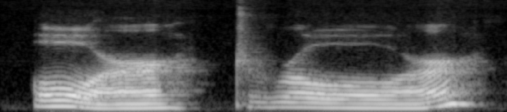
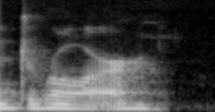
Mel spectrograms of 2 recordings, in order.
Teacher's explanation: we have not really the ah sound but the o or diphthong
